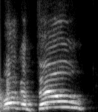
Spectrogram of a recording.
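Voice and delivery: high excited greeting; excited welcome. Acted. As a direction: welcome him brightly. Greeting the new guest.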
